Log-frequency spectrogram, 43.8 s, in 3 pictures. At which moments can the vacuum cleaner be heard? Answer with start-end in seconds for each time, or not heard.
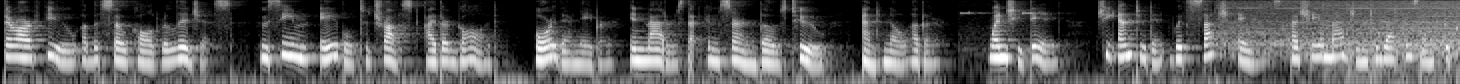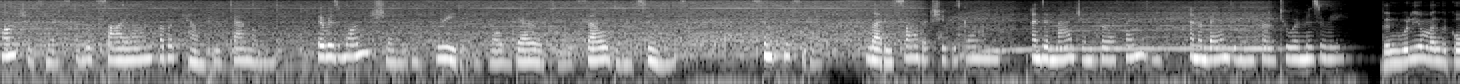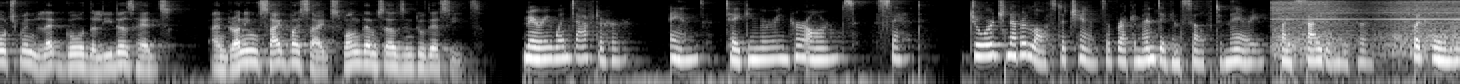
12.1-27.4, 41.9-43.7.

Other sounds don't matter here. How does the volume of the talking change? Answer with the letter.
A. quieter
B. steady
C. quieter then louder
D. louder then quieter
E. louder
B.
